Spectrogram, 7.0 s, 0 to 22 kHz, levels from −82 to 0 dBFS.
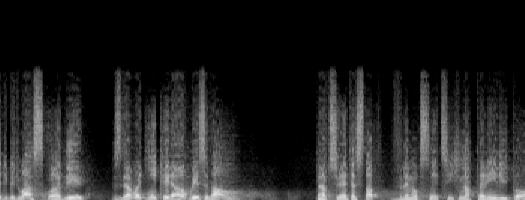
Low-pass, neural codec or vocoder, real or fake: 14.4 kHz; codec, 44.1 kHz, 0.9 kbps, DAC; fake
